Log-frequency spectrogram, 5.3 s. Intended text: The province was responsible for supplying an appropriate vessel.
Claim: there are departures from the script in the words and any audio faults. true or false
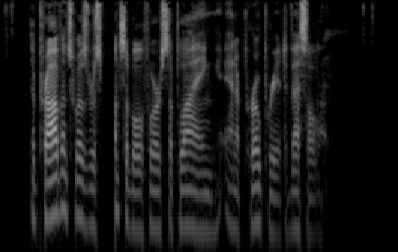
true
